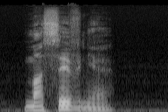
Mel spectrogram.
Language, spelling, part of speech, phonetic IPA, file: Polish, masywnie, adverb, [maˈsɨvʲɲɛ], Pl-masywnie.ogg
